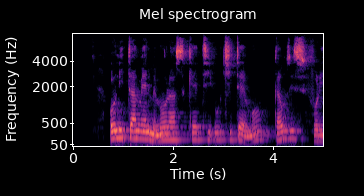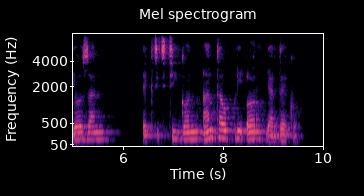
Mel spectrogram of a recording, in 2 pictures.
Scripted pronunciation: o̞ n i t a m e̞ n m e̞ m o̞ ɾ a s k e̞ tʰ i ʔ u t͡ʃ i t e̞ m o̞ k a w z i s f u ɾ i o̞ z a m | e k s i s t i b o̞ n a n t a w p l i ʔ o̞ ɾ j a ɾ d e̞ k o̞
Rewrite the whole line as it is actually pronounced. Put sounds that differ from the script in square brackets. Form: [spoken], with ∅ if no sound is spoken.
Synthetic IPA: o̞ n i t a m e̞ n m e̞ m o̞ ɾ a s k e̞ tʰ i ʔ u t͡ʃ i t e̞ m o̞ k a w z i s f u ɾ i o̞ z a [n] | e k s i s t i [ɡ] o̞ n a n t a w p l i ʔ o̞ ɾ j a ɾ d e̞ k o̞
